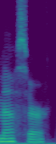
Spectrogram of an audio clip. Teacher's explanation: That R is tapped slightly.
